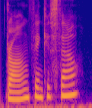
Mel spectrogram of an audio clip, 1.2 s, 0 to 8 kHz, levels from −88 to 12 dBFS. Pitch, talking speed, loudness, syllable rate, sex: 210 Hz, 155 wpm, -17 LUFS, 4.0 syllables/s, female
